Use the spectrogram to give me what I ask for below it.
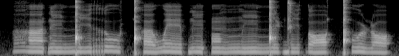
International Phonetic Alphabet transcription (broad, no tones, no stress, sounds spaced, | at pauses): ɦ ɐ̃ ɗ ĩ ŋ͡ǃ i r u ǃʰ ɐ w e ɓ ĩ ʔ õ ŋ͡m ĩ ŋ͡ǃ i ɖ i ɗ ɔ ǃʰ u ɳ ɔ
